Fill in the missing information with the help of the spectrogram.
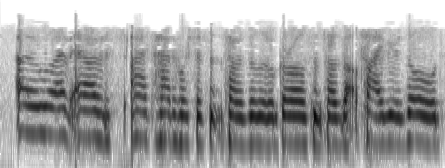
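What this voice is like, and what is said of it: Mixed American and British accent. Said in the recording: “you are British. I'm going to guess, listening to your accent ... you picked up a bit of the accent then ... my accent's a bit confused, isn't it?”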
